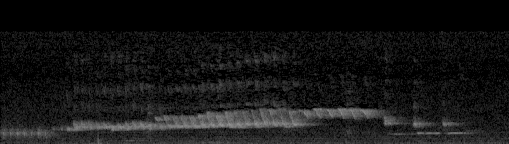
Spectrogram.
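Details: Home canary singing a loud, rising, rolling trill that swells and holds high for about three seconds, then breaks into a few short, lower chirps.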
